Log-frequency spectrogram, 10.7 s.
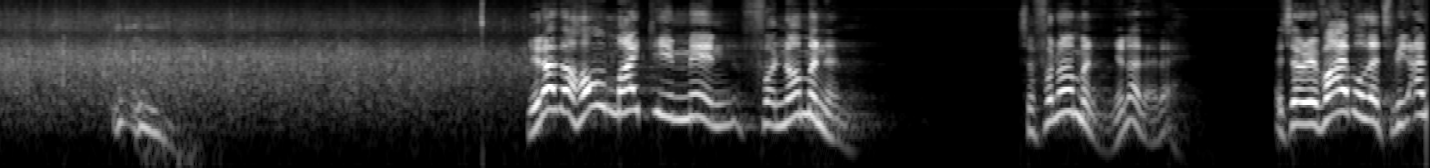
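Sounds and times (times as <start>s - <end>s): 
audience applause: 0.0s - 4.3s
speech: 0.9s - 1.5s, 4.0s - 6.5s, 7.7s - 9.0s, 9.6s - 10.7s.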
